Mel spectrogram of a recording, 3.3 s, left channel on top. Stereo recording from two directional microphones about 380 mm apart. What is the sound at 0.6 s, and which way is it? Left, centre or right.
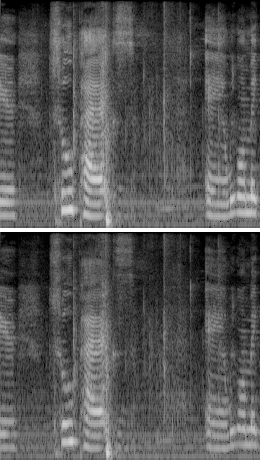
Speech, centre.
